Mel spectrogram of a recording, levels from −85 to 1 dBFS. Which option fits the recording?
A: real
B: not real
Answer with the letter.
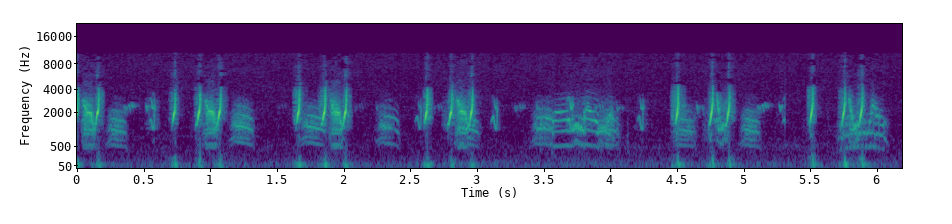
A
